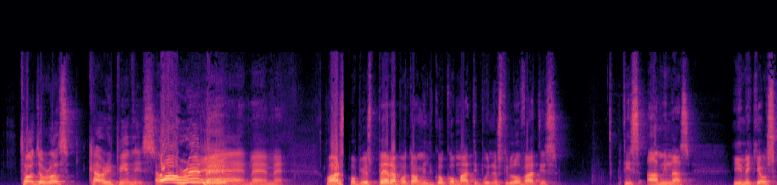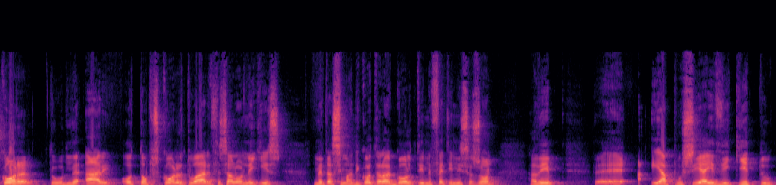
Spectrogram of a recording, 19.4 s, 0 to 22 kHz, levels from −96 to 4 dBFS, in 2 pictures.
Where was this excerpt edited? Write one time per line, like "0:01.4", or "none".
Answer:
0:04.3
